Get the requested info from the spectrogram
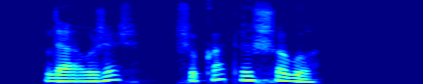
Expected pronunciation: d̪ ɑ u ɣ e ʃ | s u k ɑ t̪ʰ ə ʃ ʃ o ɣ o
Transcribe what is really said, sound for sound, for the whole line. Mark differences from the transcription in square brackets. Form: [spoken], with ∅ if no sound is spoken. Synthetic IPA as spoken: d̪ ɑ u [ʒ] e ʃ | [ʃ] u k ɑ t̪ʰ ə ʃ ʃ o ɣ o

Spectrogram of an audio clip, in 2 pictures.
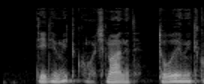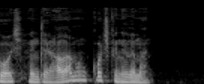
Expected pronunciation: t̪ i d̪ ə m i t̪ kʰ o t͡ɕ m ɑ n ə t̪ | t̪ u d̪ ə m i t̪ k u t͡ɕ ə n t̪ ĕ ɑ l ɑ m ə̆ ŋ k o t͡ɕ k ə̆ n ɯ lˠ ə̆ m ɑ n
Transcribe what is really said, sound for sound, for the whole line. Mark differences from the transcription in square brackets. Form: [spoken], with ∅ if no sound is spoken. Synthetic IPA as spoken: t̪ i d̪ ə m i t̪ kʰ o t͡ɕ m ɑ n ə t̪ | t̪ u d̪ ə m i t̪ k [o] t͡ɕ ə n [d̪] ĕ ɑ l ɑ m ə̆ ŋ k o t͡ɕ k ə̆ n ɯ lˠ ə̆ m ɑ n

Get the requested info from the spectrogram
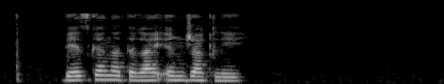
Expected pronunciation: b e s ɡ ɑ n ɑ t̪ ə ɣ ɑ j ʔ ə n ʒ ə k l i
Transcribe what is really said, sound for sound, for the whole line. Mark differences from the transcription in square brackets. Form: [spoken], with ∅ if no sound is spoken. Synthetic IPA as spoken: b e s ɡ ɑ n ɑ t̪ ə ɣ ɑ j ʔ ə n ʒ [ɑ] k l i

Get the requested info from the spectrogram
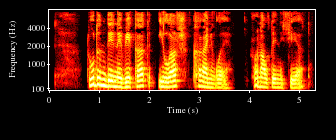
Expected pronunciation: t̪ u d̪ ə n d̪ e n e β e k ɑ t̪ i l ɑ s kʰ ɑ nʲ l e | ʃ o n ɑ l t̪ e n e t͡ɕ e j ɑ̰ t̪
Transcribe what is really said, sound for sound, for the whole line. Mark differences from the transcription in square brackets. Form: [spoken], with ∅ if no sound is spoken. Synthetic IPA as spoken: t̪ u d̪ ə n d̪ e n e β e k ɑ t̪ i l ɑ [ʃ] kʰ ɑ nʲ l e | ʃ o n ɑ l t̪ e n e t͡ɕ e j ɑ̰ t̪

